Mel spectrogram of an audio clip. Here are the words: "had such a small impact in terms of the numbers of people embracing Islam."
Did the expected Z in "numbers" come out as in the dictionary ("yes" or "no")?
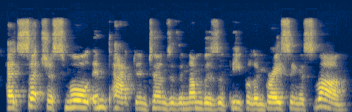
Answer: yes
